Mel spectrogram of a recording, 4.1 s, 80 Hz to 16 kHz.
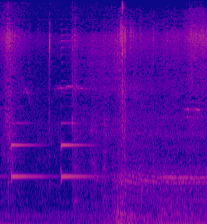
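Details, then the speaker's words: Hyundai Verna 1.6 diesel, previously cranked but wouldn't start with P1693 immobilizer transponder error from faulty key chip: chime, short crank, engine catches cleanly into steady, even idle. "और आप देख सकते हैं गाड़ी start हो गया है"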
